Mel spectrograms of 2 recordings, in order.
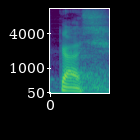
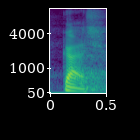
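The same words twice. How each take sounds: The two takes are said the same way.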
